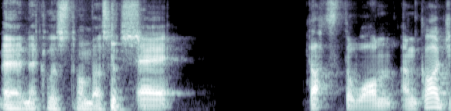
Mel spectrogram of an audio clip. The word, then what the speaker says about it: Nicholas Tombazis: Nicholas Tombazis. That's the one. I'm glad you pronounced it because I was looking at that before, going, "Who has a name?"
